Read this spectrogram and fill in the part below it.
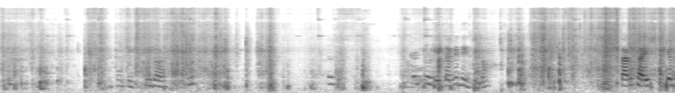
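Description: Cardboard and plastic packaging rustle and crinkle as a box is unpacked.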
